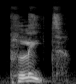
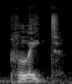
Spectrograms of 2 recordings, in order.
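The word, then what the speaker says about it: plait: is it plat or plate well it's spelled p l a i t but it's pronounced plat in British English the Americans however say plate some even say play now I know what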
